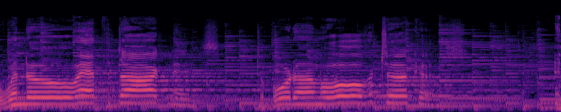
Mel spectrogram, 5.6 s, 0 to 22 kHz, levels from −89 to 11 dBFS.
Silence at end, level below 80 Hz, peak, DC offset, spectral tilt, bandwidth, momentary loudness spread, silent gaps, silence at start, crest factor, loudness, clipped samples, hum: 0 s; -70 dBFS; -18 dBFS; under 0.1%; -4.5 dB/octave; 13 kHz; 18 LU; none; 0 s; 16 dB; -33 LUFS; under 0.1%; none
